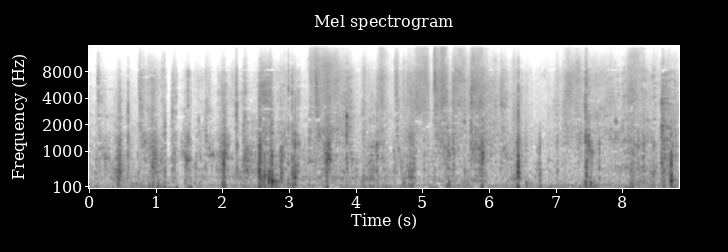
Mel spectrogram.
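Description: Shaved ice crunching, several irregular crisp crunches a second: a metal spoon stirring and scooping through it in a glass bowl, and chewing of mouthfuls of the ice.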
